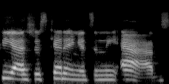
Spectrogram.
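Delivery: ordinary talk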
